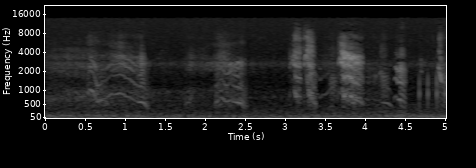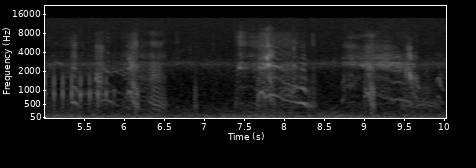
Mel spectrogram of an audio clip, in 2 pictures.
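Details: White stork chicks fed at the nest in Tukums municipality, 31 May, one trying to swallow an adder; bursts of harsh down-slurred calls alternate with quick rattling series, separated by short quiet gaps, against a faint steady hum.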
